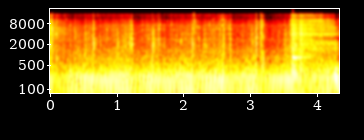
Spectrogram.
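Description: Close-miked chewing of a soft, powdered-sugar lemon-filled doughnut: wet mouth clicks and smacks over a steady low hum, ending in a short vocal sound.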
